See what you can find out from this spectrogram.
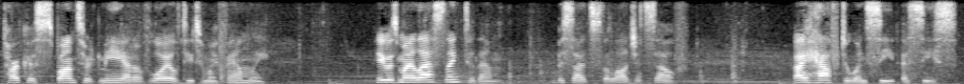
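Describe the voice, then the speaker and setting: A woman's voice: on the low side, measured pace, lightly acted. An actress playing a proud, determined young noblewoman hunter in a video game, speaking with formal resolve. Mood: grave resolve. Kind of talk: cinematic video game acting. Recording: music behind.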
